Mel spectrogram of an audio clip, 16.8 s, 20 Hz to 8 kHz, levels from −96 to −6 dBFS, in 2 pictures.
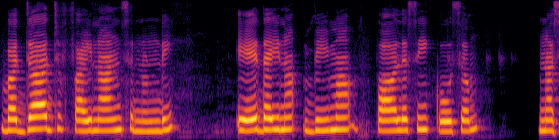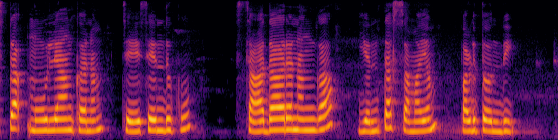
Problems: none marked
